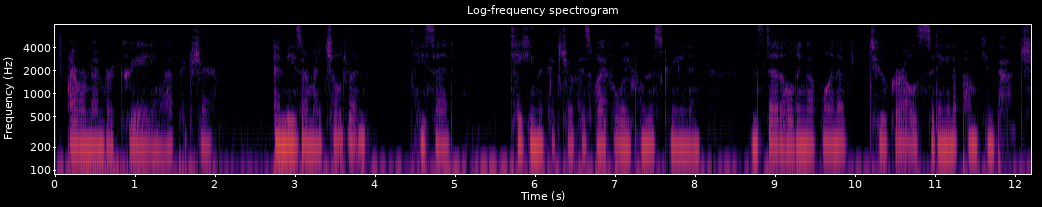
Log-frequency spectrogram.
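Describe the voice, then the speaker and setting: Soft-spoken delivery at a moderate pace, with noticeable background noise. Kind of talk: read story.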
